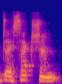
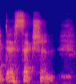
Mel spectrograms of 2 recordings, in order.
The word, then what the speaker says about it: dissection: I pronounce the word dissection as though it has a long I, dissection.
